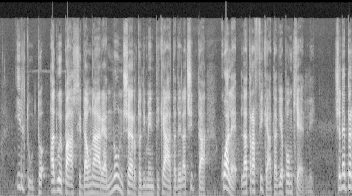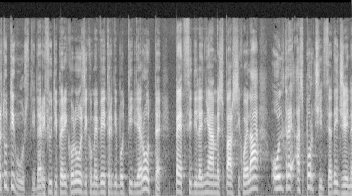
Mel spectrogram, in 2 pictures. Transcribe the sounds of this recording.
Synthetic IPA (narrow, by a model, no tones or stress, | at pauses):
ilt̪ut̪ːoad̪ːuepasːid̪aunaːɾeanont͡ʃɛrt̪od̪iment̪ikaːt̪ad̪elːat͡ʃit̪ːa | kwalɛ̰lat̪ɾafːika̰ːt̪aviapoŋkjɛ̰lːḭ | t͡ʃenɛpːert̪ut̪ːiɡust̪id̪ajɾifjuːt̪ipeɾikoloːzikomeveːt̪ɾid̪ibot̪ːiʎːeɾot̪ːe | pɛt̪sːid̪ileɲːaːmesparsikwaela | olt̪ɾeʔasport͡ʃit̪sːjad̪ejd͡ʒɛːne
